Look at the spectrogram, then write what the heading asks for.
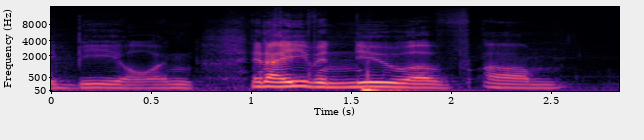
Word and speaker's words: Beall: And they would say Beall and literally go, no, that's how we say it. And I'm like, well, that's not how it's pronounced. Because Ninian Bell would say, as in ringing bell, when he would tell people.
